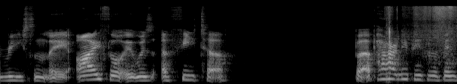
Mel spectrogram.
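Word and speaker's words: AFitA: Aphita, surely. I mean, it is literally capital A, then the word fit, then a capital A.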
